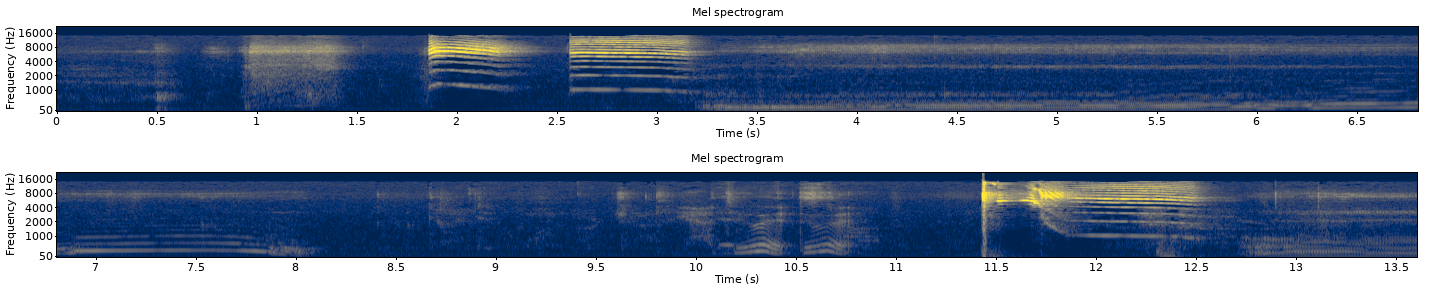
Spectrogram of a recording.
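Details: Boxer dog answering a squeaky toy: several shrill squeaks, then a wavering howl of about five seconds that climbs in pitch, faint human voice, more squeaks and a final low howl.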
